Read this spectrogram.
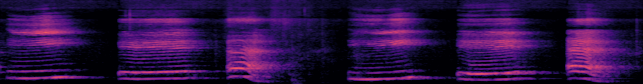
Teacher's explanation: ਜਿਹੜੇ ਸਵਰਾਂ ਦੇ ਵਿੱਚ ਸਾਡੀ ਜੀਭ ਦਾ ਅਗਲਾ ਹਿੱਸਾ ਕੰਮ ਕਰਦਾ ਉਹਨਾਂ ਨੂੰ ਅਗਲੇ ਸਵਰ ਕਿਹਾ ਗਿਆ। ਜਦੋਂ ਅਸੀਂ ਬੋਲਦੇ ਹਾਂ ਈ, ਏ, ਐ, ਈ, ਏ, ਐ, ਤਾਂ ਜਿਹੜੀ ਹਵਾ ਆਉਂਦੀ ਆ ਉਹ ਬਾਹਰ ਤਾਂ ਨਿਕਲ ਰਹੀ ਆ, ਪਰ ਜੀਭ ਦਾ ਮੂਹਰਲਾ ਭਾਗ ਇਹਦੇ ਵਿੱਚ ਕੰਮ ਕਰ ਰਿਹਾ ਹੈ।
